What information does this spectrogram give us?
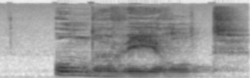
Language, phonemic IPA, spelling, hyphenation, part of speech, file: Dutch, /ˈɔndərˌʋeːrəlt/, onderwereld, on‧der‧we‧reld, noun, Nl-onderwereld.ogg
- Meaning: 1. netherworld, underworld 2. organized crime, underworld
